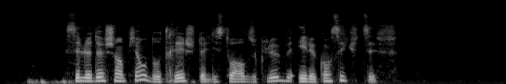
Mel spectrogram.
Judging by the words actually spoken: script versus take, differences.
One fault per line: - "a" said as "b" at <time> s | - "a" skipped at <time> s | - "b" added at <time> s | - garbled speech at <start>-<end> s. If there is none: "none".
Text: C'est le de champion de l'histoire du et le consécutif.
- "d'Autriche" added at 1.5 s
- "club" added at 2.6 s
